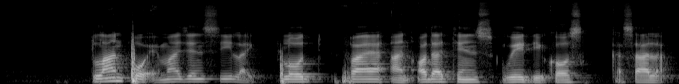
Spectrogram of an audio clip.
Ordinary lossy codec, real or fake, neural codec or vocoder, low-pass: none; real; none; 19.8 kHz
